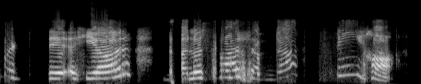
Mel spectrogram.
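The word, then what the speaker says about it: सिंह: And last one for lion, we say sher also, but here the anuswar shabda siha. The actual pronunciation is siha, but in some states they are pronouncing. They say sing.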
